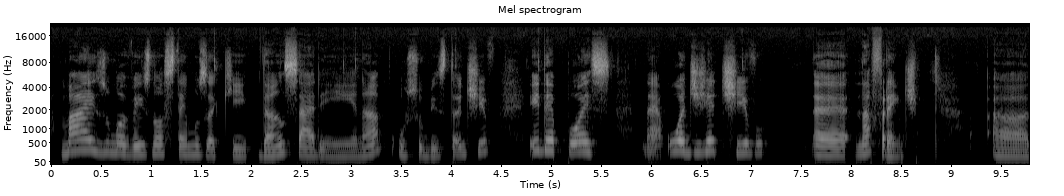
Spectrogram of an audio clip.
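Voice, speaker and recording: A woman with a Brazilian Portuguese accent, an English teacher explaining a reading lesson and checking in often with her viewers. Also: mid-range voice.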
